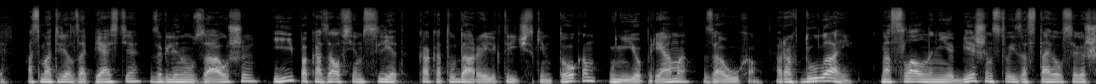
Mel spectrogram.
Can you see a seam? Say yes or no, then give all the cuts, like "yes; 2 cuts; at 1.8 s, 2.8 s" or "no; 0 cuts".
no; 0 cuts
